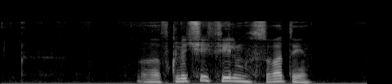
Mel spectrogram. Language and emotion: Russian, neutral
